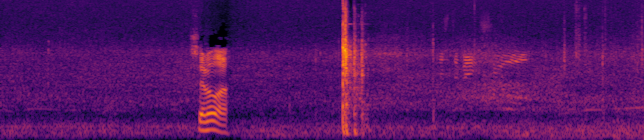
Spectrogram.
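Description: Steady low outdoor rumble, with a short voiced exclamation about two seconds in and a single sharp knock about a second and a half later.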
